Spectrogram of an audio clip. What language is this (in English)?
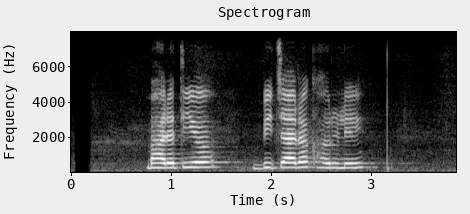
Nepali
